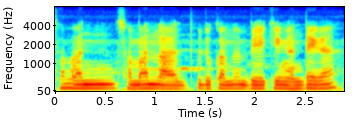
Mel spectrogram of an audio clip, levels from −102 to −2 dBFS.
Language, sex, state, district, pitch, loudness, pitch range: Wancho, male, Arunachal Pradesh, Longding, 130 Hz, -16 LUFS, 125-135 Hz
